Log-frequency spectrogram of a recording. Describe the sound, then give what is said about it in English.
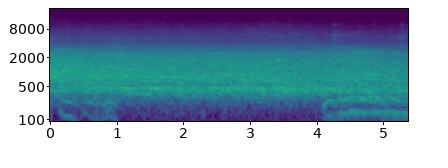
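A large arena crowd backing the Jazz roars in sustained disapproval after Royce is called for a foul on Luka Doncic in a basketball game, a dense wall of noise holding steady for several seconds, with a man's voice briefly audible beneath it at the start and again near the end. “Crowd doesn't like it, but Royce got him, I think, with the right arm.”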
